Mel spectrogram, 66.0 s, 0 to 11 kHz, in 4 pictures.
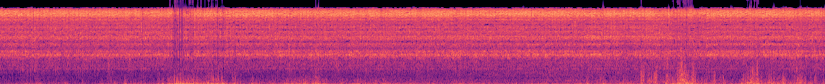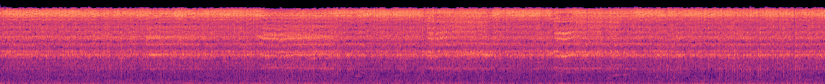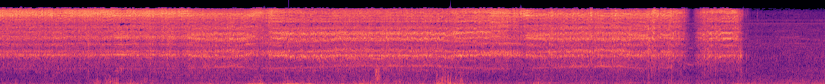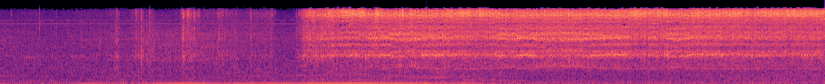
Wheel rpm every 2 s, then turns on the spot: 160, 160, 160, 160, 160, 160, 160, 160, 160, 160, 160, 160, 160, 160, 160, 160, 160, 160, 160, 160, 160, 160, 160, 100, 0, 0, 20, 40, 160, 160, 160, 160, 160.
52-54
